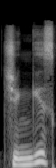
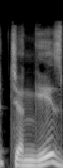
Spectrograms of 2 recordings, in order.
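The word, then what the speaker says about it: Chinggis: आज हम जो चंगेज बोलते हैं वो असल में इसी शब्द के उच्चारण का एक पश्चिमी तरीका है।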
